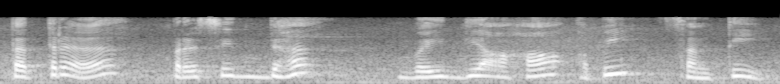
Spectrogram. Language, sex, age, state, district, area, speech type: Sanskrit, female, 45-60, Tamil Nadu, Chennai, urban, spontaneous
